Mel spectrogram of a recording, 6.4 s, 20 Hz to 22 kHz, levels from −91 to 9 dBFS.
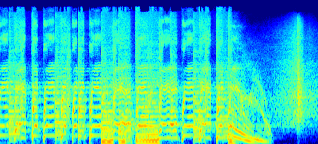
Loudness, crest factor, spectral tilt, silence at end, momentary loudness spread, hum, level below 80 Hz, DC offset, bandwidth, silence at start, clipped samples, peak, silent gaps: -20 LUFS; 16 dB; -4 dB/octave; 0 s; 6 LU; none; -34 dBFS; under 0.1%; 18 kHz; 0 s; under 0.1%; -4 dBFS; none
